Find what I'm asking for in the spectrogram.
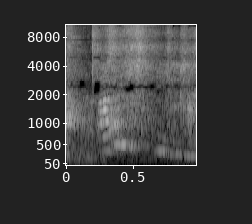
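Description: A dog whimpers at a door in a brief, close, high whine that bends up and down. Background sounds run beneath it.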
